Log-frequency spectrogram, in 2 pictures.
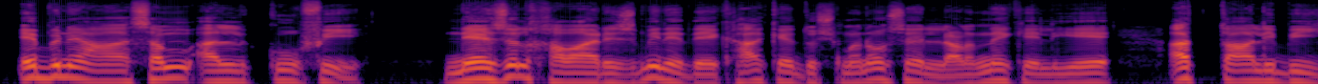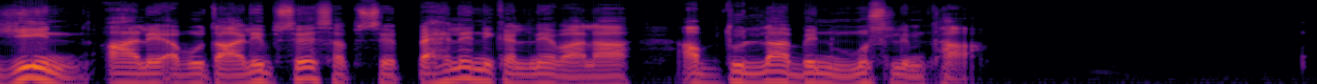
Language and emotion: Urdu, neutral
